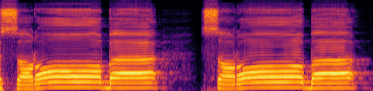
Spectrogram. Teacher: دو زبر کی تنوین کے اوپر آپ وقف کریں گے تو ایک زبر اور الف سے پڑھیں گے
